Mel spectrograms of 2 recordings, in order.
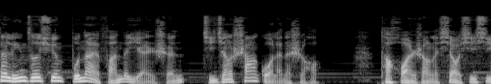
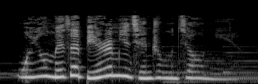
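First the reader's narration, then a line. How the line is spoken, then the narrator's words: Quiet mumbling. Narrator (Chinese): 赵巧巧小声嘟囔了一句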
